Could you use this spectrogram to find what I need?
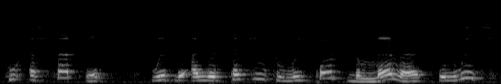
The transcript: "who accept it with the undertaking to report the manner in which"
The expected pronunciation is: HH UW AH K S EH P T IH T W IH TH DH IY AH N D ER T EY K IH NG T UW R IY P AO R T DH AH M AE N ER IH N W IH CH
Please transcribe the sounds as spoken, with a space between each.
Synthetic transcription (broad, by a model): HH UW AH S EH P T IH T W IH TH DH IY AH N D ER T EY K IH NG T UW R IY P AO R T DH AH M AE N ER IH N W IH CH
